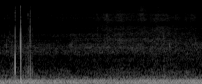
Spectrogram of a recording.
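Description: Steady low hum of an idling engine, with a couple of brief sharp clicks just after the start.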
